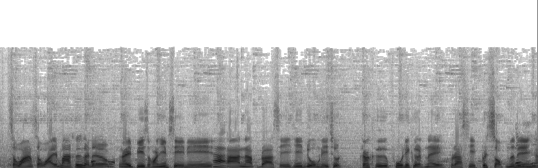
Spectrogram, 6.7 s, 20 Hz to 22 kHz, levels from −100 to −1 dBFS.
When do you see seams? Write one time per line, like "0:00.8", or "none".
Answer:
0:01.4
